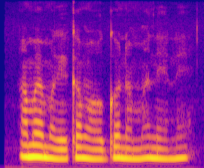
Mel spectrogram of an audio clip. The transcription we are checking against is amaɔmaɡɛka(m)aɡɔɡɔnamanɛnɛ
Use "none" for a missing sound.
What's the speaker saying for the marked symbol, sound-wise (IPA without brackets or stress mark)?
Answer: m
